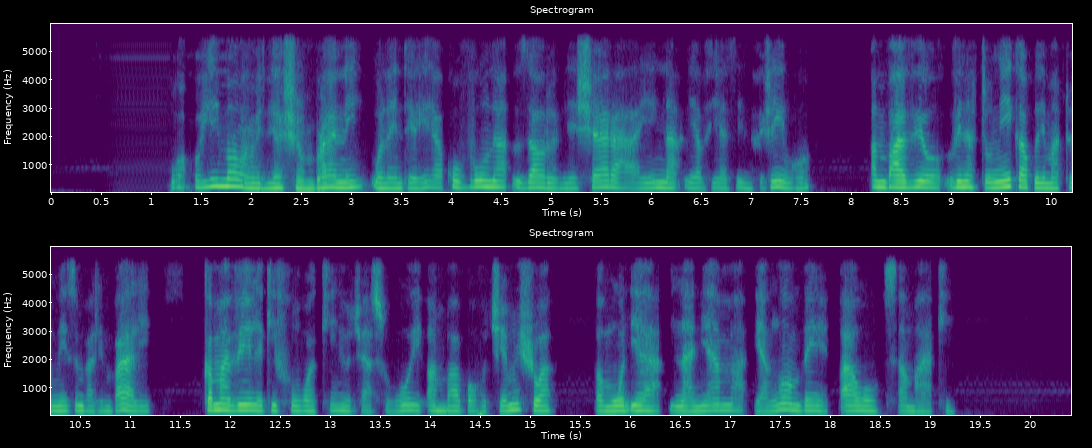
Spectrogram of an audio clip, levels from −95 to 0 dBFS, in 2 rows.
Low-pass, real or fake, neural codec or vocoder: 5.4 kHz; fake; codec, 16 kHz in and 24 kHz out, 0.6 kbps, FocalCodec, streaming, 4096 codes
